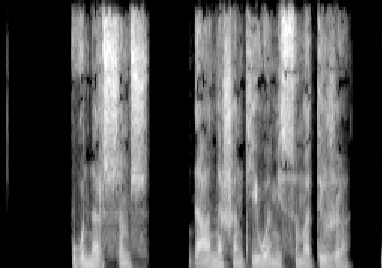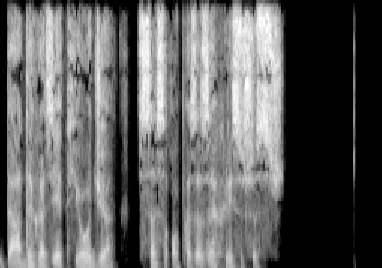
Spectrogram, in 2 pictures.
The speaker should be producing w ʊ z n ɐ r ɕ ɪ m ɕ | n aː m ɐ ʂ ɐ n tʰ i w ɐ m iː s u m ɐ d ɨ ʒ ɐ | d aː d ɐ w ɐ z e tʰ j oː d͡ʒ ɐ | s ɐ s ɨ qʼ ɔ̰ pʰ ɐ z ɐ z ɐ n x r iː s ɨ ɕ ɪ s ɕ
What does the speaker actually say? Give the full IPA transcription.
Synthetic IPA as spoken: w ʊ n ɐ r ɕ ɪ m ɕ | n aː n ɐ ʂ ɐ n tʰ i w ɐ m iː s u m ɐ d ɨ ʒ ɐ | d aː d ɐ ɣ ɐ z e tʰ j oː d͡ʒ ɐ | s ɐ s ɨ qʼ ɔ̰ pʰ ɐ z ɐ z ɐ x r iː s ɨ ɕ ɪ s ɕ

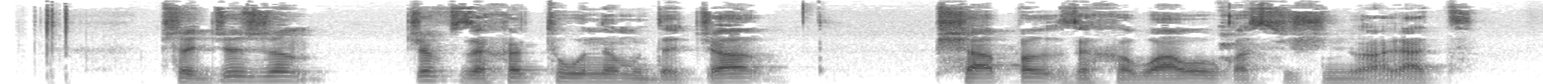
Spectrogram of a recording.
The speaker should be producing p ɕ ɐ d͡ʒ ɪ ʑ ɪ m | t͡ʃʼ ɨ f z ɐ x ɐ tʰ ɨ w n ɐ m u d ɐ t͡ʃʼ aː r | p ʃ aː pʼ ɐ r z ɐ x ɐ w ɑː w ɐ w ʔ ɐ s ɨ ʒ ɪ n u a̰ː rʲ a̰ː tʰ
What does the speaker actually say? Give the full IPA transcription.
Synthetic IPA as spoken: p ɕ ɐ d͡ʒ ɪ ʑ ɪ m | t͡ʃʼ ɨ f z ɐ x ɐ tʰ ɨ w n ɐ m u d ɐ t͡ʃʼ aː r | p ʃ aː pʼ ɐ r z ɐ x ɐ w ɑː w ɐ w q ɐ s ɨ ʒ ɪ n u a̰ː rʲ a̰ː tʰ

